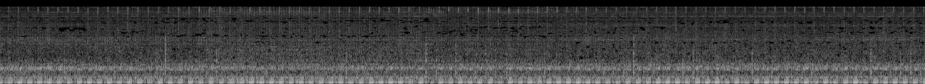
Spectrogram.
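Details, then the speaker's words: 2014 Yamaha Jupiter Z1 clattering when the engine is cold: steady, even clatter at about three knocks a second at idle, first thought to be the clutch; it comes from the crankcase breather hose clogged with water-like dirt. "ini suara berasal dari selang pernapasan mesin di sini kita lihat ada kotoran ya semacam air ya"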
